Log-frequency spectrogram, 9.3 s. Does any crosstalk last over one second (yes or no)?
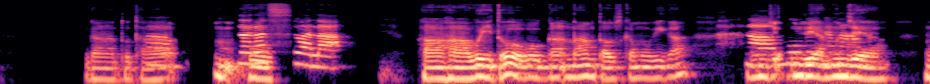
yes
